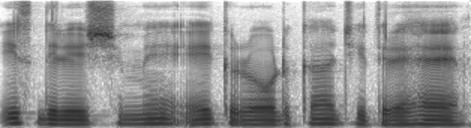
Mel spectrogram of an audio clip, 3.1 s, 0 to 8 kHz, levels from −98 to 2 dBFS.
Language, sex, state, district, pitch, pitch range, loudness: Hindi, male, Jharkhand, Ranchi, 100 Hz, 95-110 Hz, -19 LUFS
